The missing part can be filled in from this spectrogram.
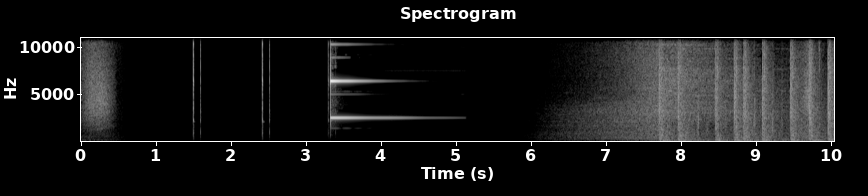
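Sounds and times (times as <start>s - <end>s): notification bell ding: 3.3s - 5.1s.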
